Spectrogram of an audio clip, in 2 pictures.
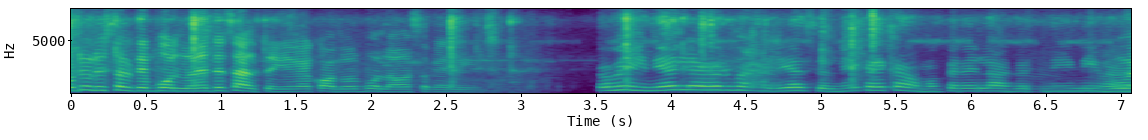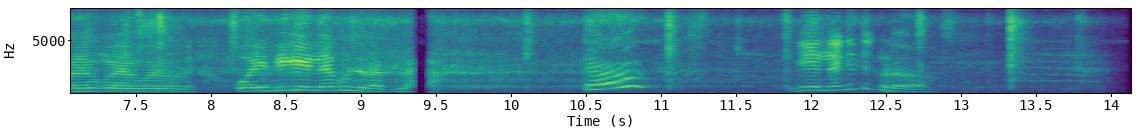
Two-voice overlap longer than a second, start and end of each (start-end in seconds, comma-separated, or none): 6.9-8.7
